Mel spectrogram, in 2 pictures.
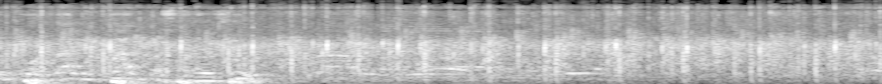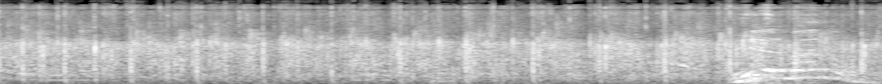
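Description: A church congregation breaks into loud, sustained applause, a thick continuous rattle of many hands, with a voice heard briefly at the start and again near the end.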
